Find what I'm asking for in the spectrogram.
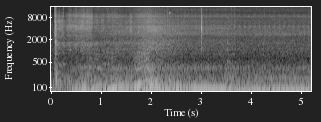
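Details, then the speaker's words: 1976 Ford Pinto, carb just fitted with sawn-down part, test driving around lot: low drone that sags and falters under throttle instead of pulling; engine stumbling and dying, cause not yet found. "So it just starts to die."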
